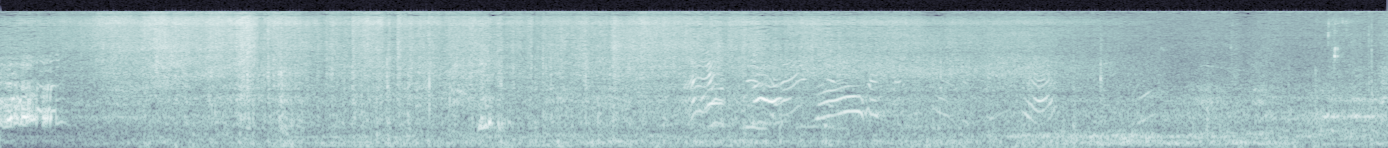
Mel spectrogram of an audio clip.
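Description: Children's high voices calling out in a short cluster of rising-and-falling shouts around the middle, over a steady low rushing noise.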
